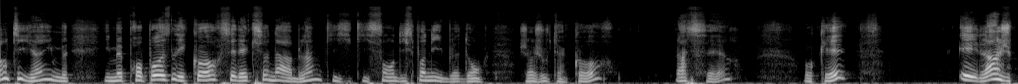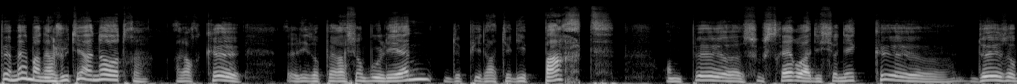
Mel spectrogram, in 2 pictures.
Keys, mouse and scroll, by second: 2.8-4.1 right drag, 5.5 click, 6.5 click.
